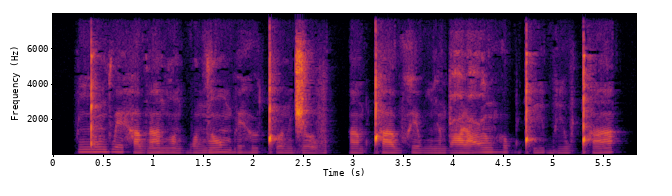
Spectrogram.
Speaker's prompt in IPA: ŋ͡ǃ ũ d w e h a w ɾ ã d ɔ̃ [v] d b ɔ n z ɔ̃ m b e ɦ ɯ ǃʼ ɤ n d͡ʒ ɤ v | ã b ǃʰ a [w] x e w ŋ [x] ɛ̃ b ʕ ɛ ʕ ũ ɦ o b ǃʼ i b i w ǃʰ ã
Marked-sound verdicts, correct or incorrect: incorrect: none, correct, incorrect: ɡ

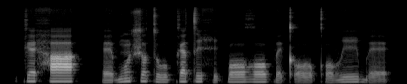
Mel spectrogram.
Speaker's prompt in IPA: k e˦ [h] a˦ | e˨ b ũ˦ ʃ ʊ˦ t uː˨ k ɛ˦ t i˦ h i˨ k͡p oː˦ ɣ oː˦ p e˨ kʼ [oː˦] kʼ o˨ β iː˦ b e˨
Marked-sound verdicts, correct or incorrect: correct, incorrect: oː˨

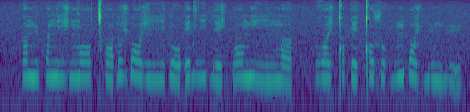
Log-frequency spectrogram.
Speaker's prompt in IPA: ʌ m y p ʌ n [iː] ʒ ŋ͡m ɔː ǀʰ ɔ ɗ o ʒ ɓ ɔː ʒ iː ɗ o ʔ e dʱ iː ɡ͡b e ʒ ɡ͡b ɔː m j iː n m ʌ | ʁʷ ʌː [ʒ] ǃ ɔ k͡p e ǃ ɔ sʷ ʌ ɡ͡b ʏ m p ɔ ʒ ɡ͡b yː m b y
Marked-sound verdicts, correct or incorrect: correct, correct

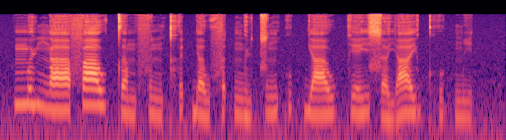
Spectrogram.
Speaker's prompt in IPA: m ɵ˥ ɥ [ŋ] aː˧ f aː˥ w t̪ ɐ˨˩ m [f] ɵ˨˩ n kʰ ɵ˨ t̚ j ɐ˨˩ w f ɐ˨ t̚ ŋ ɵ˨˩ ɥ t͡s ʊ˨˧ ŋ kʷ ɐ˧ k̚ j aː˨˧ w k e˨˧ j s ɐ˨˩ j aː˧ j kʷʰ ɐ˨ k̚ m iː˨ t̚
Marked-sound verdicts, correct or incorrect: correct, correct

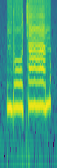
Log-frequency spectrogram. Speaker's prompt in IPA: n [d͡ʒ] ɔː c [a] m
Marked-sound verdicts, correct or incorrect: incorrect: d, incorrect: aː

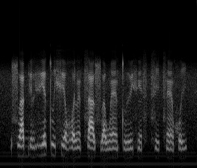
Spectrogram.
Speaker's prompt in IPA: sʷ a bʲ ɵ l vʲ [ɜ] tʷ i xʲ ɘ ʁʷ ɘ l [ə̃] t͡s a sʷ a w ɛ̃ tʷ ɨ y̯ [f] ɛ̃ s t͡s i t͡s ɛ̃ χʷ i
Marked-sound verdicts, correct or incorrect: incorrect: ɛ, correct, incorrect: fʲ

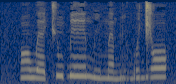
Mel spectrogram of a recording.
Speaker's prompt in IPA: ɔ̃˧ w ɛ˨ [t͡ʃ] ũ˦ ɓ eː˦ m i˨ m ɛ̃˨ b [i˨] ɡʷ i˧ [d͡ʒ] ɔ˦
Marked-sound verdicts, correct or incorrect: correct, correct, correct

